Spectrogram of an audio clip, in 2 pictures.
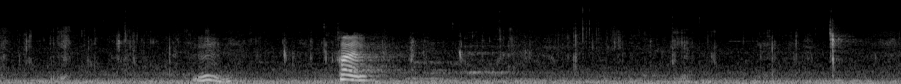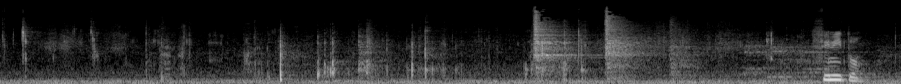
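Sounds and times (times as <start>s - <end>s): person chewing crunchy snack: 0.0s - 3.4s, 4.0s - 14.2s.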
